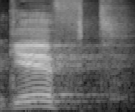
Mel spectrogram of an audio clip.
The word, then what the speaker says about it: GIF: the guy the guy the guy with the gift he's the guy with the kisses oh did you say gift or gift gift and gift although I think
